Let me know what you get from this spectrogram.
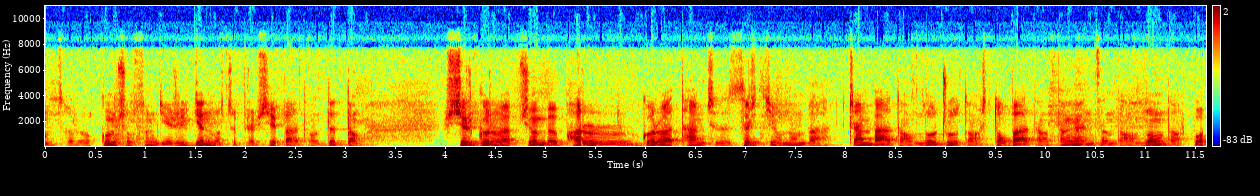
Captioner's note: giving oral transmission in Tibetan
